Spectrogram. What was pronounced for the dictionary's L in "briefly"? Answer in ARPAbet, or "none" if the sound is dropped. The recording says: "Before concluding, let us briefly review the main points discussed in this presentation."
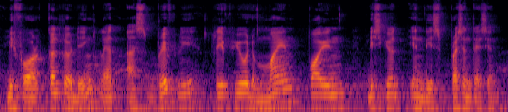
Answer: L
